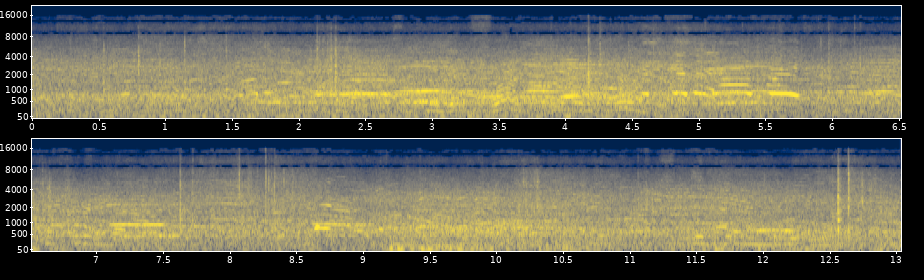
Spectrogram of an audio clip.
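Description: A hockey stick slaps a puck with a sharp crack.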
